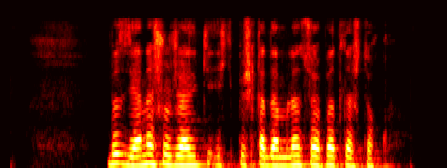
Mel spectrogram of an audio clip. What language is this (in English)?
Uyghur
